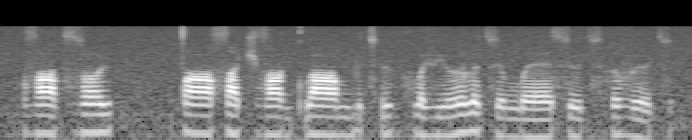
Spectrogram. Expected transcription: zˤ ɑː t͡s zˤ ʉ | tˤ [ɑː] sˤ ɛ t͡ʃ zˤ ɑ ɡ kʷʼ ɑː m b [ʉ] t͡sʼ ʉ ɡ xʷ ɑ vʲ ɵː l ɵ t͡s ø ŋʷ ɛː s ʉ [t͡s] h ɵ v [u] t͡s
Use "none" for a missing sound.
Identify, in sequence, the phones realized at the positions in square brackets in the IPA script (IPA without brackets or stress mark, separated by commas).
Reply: ɑː, ʉ, t͡s, ø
